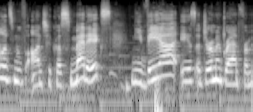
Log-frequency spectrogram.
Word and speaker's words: Nivea: English native speakers usually say Nivea. Yeah. Nivea. In German, we say Nivea. Okay. Nivea. So the emphasis is on the E.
